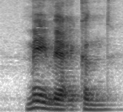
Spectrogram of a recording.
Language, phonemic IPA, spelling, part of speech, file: Dutch, /ˈmeːˌʋɛr.kə(n)/, meewerken, verb, Nl-meewerken.ogg
- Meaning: to cooperate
